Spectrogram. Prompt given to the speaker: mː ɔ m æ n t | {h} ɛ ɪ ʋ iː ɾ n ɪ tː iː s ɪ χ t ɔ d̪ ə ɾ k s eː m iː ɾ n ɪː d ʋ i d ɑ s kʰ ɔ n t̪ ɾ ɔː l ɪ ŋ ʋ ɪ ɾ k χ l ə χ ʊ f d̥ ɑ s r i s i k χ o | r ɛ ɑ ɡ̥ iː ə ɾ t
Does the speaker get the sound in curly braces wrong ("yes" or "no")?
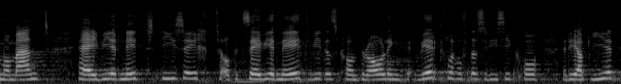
no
